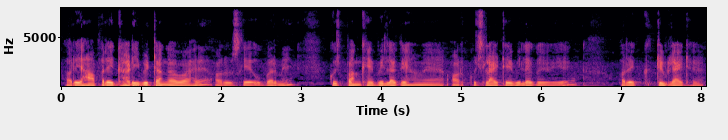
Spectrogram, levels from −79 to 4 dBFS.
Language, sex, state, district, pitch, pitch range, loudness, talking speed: Hindi, male, Bihar, Katihar, 125 Hz, 110-140 Hz, -19 LUFS, 225 wpm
